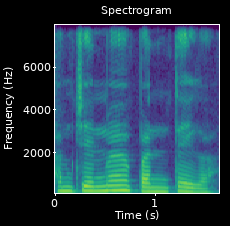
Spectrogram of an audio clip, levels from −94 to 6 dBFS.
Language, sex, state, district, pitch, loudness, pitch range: Wancho, female, Arunachal Pradesh, Longding, 205 Hz, -14 LUFS, 185-215 Hz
